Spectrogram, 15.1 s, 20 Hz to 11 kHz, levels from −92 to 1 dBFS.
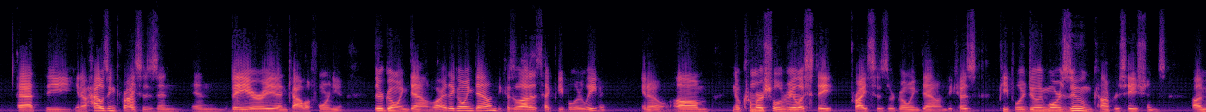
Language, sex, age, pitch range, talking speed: English, male, 40-59, 125-160 Hz, 200 wpm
